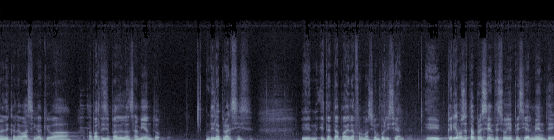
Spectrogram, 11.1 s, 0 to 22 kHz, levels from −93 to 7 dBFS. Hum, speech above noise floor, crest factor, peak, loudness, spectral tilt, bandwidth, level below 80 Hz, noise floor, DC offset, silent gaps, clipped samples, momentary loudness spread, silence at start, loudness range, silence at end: none; 32 dB; 20 dB; -8 dBFS; -27 LUFS; -5.5 dB/octave; 19 kHz; -58 dBFS; -58 dBFS; under 0.1%; none; under 0.1%; 17 LU; 0 s; 5 LU; 0 s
